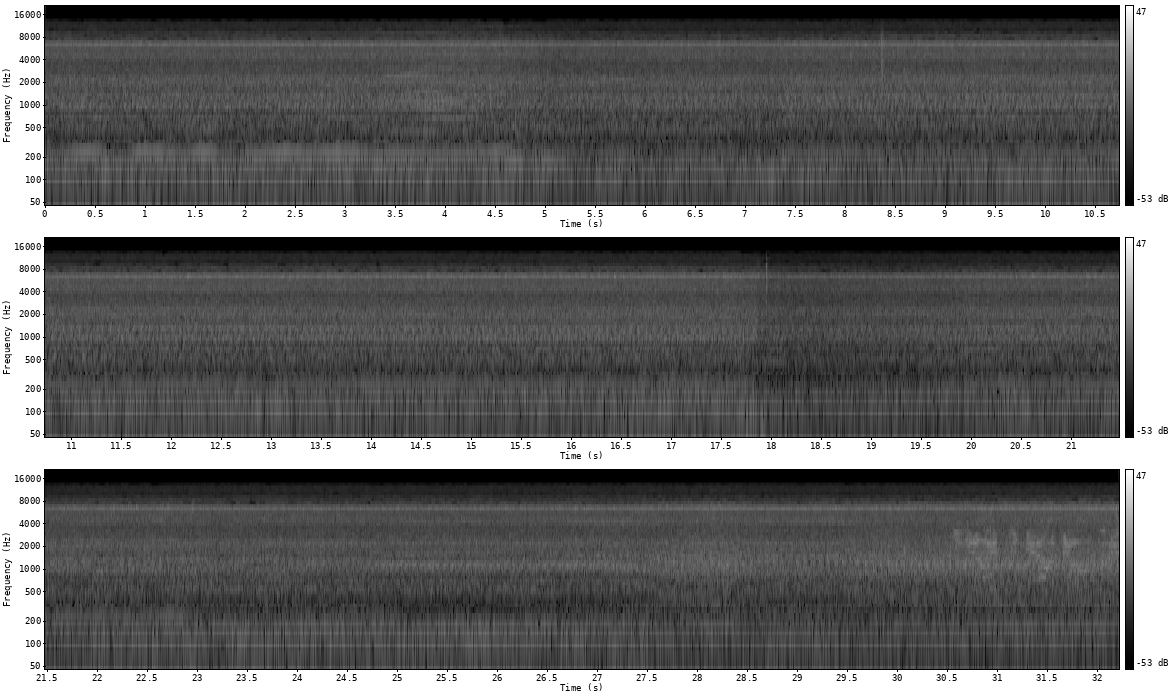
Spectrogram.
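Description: Loader's diesel engine running steadily, heard from inside the cab, with a steady hum and whine. The pitch shifts briefly about five seconds in, and the level dips slightly a little past halfway.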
